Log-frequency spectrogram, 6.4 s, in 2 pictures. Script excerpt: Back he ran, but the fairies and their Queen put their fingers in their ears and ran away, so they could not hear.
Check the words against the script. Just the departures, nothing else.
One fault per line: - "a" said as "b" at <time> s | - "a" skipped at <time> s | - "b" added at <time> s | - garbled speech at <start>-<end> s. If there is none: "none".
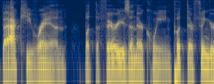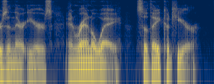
- "not" skipped at 5.8 s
